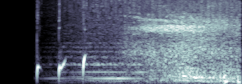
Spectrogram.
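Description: Animated logo-intro sound effects. About a third of a second in, three quick pops rise in pitch one after another, then a swelling whoosh builds with a held tone beneath it.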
